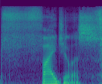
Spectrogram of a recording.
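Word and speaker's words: Phygelus: Well, I looked at my old RSV, you know, and they had the pronunciation. I had Phygellus.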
